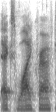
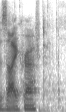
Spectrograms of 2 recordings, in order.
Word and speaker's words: XyCraft: mad at me that in my Let's Mod series I pronounced it XYCraft as opposed to Zycraft? I've had lots of YouTube comments over that I said it wrong.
